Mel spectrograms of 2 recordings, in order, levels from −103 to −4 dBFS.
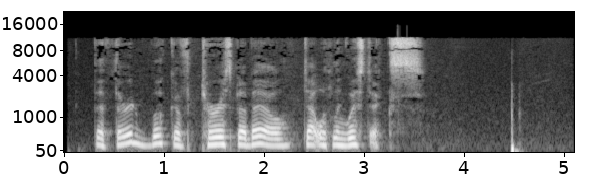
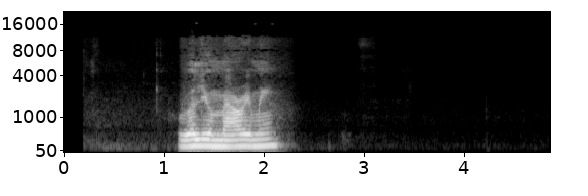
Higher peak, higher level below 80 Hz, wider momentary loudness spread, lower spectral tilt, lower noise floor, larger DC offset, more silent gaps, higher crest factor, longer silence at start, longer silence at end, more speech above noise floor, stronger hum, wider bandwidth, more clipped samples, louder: first, 0 dBFS vs -4 dBFS; first, -34 dBFS vs -60 dBFS; second, 14 LU vs 17 LU; second, -4.5 dB/octave vs -9.5 dB/octave; second, -60 dBFS vs under -90 dBFS; neither; neither; about the same, 16 dB vs 18 dB; second, 0.3 s vs 1.15 s; second, 0.55 s vs 2.7 s; second, 45 dB vs over 75 dB; neither; first, 11.5 kHz vs 6.4 kHz; neither; about the same, -15 LUFS vs -17 LUFS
